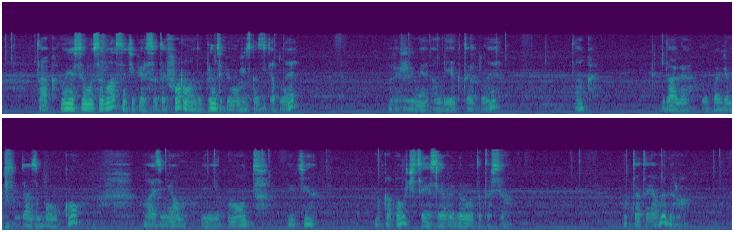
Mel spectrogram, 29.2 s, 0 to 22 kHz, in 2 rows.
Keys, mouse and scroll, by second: 0.4-3.4 middle drag, 5.0-10.1 drag, 10.6-13.7 middle drag, 14.5 KP_3, 15.4 scroll up 1, 15.6 scroll down 2, 17.4-19.7 drag, 20.8 click, 25.7 click, 26.9 click, 28.6 click.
